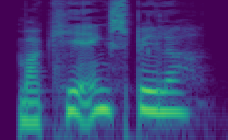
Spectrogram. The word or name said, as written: markeringsspiller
